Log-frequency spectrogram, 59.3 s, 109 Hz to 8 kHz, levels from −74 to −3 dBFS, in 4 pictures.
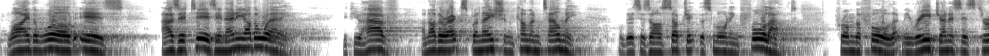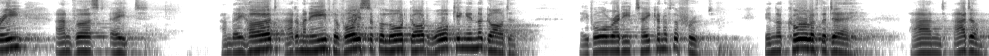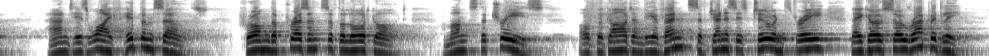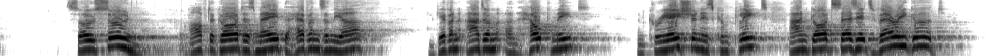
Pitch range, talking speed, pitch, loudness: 165-205 Hz, 125 wpm, 185 Hz, -11 LUFS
